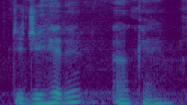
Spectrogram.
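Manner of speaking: ordinary talk, nothing marked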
